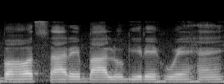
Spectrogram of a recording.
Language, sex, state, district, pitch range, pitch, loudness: Hindi, male, Bihar, Kaimur, 115-120 Hz, 115 Hz, -18 LUFS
